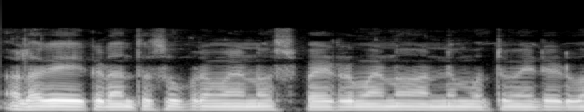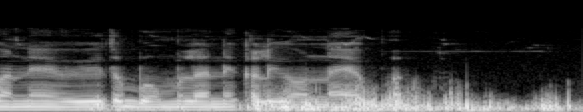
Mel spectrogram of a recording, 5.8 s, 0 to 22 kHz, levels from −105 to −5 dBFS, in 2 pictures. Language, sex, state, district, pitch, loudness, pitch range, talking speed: Telugu, male, Andhra Pradesh, Sri Satya Sai, 100 Hz, -17 LUFS, 95-100 Hz, 135 wpm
